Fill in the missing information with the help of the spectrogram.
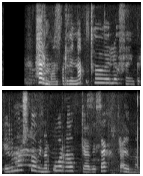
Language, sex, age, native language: Icelandic, female, 11, Icelandic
